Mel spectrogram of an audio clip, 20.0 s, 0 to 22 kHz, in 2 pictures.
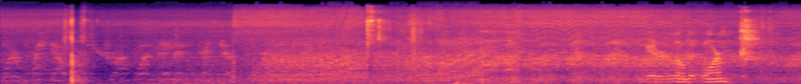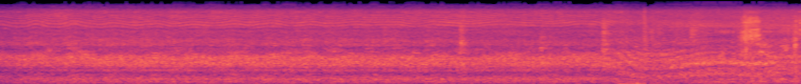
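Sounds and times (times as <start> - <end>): gas torch flame burning: 0.0 - 20.0.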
